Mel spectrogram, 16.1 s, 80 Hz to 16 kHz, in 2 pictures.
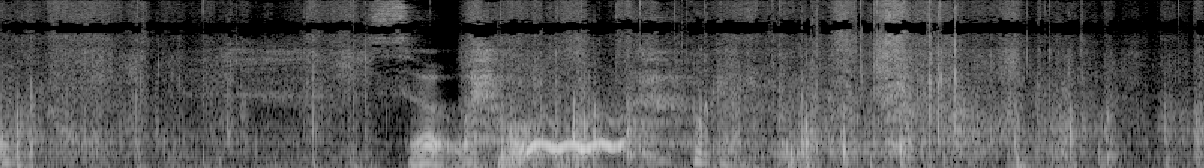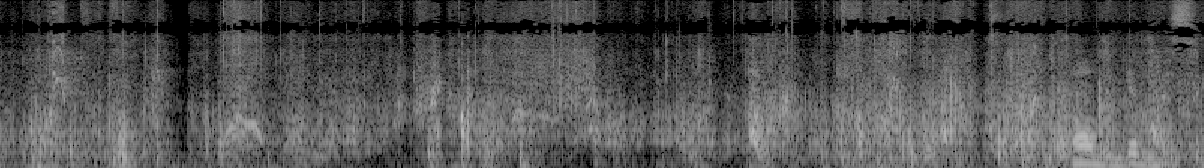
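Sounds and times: paper and plastic rustling: 0.0 - 2.5, 3.1 - 16.0.

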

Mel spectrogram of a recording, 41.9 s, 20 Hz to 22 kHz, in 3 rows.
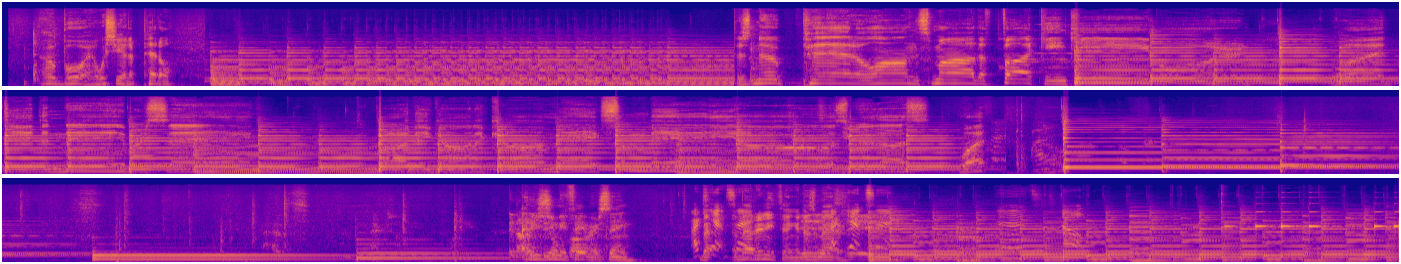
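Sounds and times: electronic keyboard piano notes: 2.0 - 8.8, 9.9 - 24.0, 24.6 - 34.2, 36.4 - 41.9.

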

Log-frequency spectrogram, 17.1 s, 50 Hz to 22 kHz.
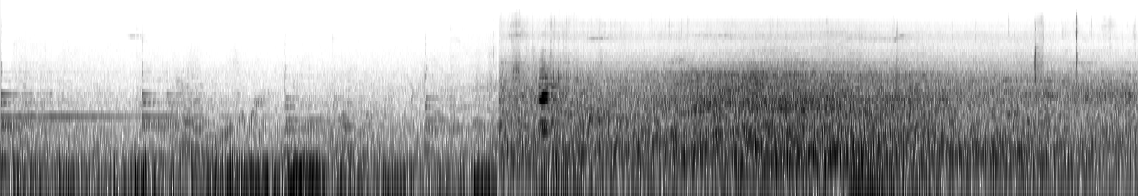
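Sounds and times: outdoor traffic noise: 0.0 - 17.0
short car horn toot: 8.0 - 8.4.

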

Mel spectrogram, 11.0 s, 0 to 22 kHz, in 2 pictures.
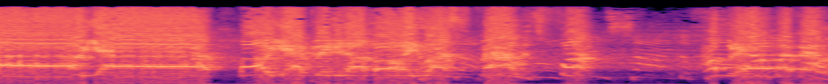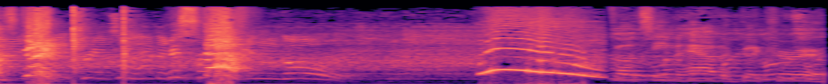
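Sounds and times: man yelling excitedly: 0.0 - 7.4
stadium crowd cheering: 0.0 - 9.6.

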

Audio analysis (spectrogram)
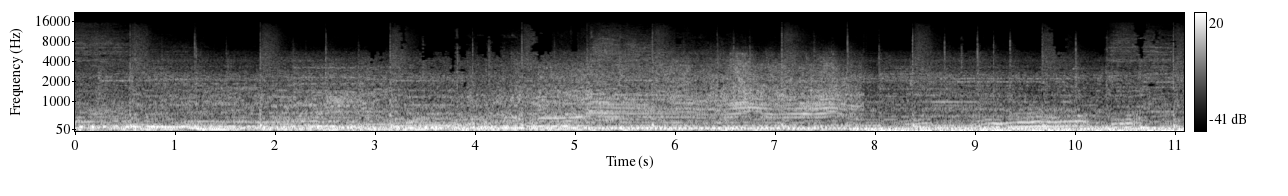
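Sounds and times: race car engine revving: 0.0 - 11.0.

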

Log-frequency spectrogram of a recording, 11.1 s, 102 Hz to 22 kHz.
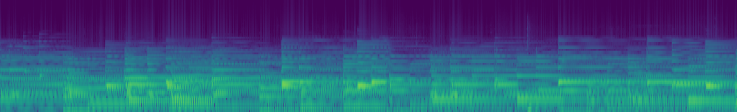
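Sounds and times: gentle piano music: 0.0 - 11.0.

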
